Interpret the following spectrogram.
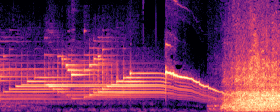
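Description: A musical transition sting of bell-like chime notes climbing step by step, each note left ringing under the next. About two and a half seconds in, a brighter note strikes and slides downward, and near the end a steady rush of noise takes over.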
